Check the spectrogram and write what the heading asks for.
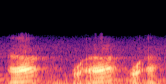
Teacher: الترجيع تجعل الألف ثلاث ألفات آ وآ وآ مع الألف، هذا المرء في الألف.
